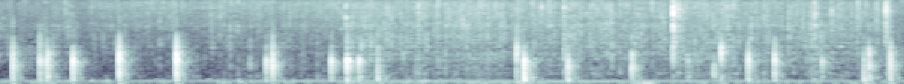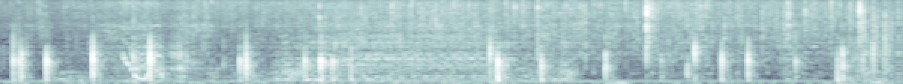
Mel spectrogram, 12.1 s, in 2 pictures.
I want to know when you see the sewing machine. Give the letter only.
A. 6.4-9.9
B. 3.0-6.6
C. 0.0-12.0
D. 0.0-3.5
A.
